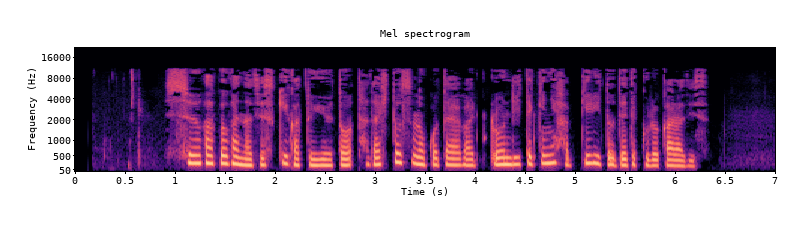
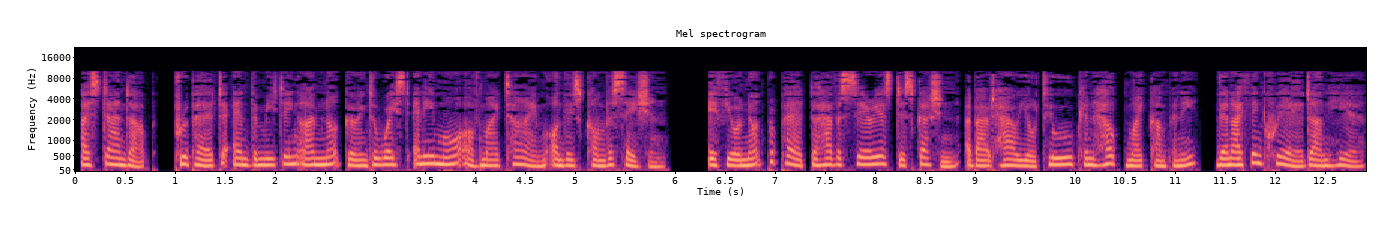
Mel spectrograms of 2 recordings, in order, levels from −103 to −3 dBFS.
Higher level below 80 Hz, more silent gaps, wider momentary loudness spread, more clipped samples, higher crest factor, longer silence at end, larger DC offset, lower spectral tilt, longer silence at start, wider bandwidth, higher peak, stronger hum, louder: second, -70 dBFS vs -52 dBFS; second, none vs 5.95-6.31 s; first, 7 LU vs 4 LU; neither; about the same, 16 dB vs 14 dB; first, 0.75 s vs 0.05 s; neither; first, -6.5 dB/octave vs -5 dB/octave; first, 0.9 s vs 0.05 s; about the same, 11.5 kHz vs 10.5 kHz; first, -4 dBFS vs -8 dBFS; neither; first, -19 LUFS vs -23 LUFS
